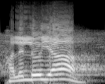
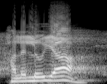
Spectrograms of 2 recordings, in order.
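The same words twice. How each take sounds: First: hallelujah cried out loud; shouted hallelujah. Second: Said in the usual way. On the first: Real, not acted. Preacher rousing the church with a loud hallelujah. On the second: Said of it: "hallelujah shout".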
